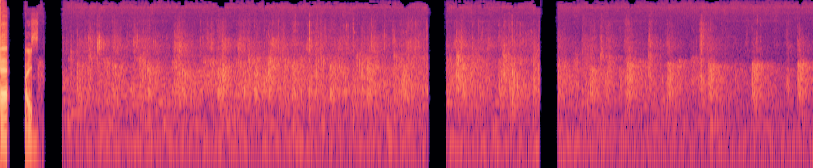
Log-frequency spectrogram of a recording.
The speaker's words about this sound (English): And all the applause, I think it's also worthy of acknowledgement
